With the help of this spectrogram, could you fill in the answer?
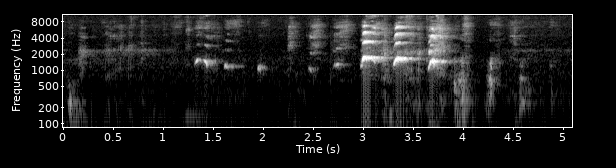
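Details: Siberian Husky puppies singing together: brief soft whimpers and thin rising whines, then a burst of louder harmonic howling yelps in the middle, fading to faint whimpers.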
